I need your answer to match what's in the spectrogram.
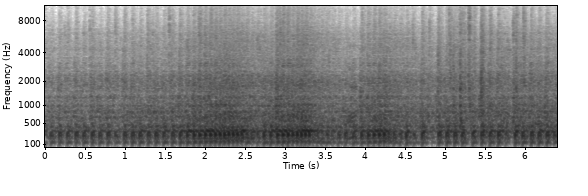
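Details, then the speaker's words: Motorcycle fitted with an anti-theft switch that kills the engine when a gear is engaged, switch still off, in neutral: even idle putter with regular firing pulses, no knocks or misses; normal idle. "posisi netral, motornya normal, tidak ada masalah sama sekali."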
